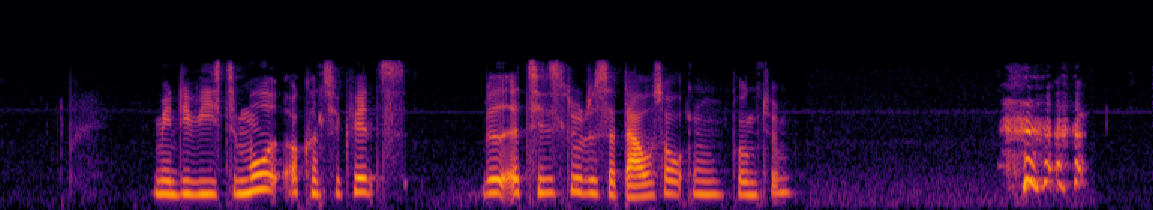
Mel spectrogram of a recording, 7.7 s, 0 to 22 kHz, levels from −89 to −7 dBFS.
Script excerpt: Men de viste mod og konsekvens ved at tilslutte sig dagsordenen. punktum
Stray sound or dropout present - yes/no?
yes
